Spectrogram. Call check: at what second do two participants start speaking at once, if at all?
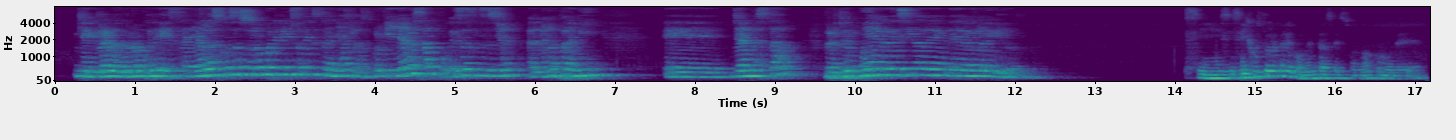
none

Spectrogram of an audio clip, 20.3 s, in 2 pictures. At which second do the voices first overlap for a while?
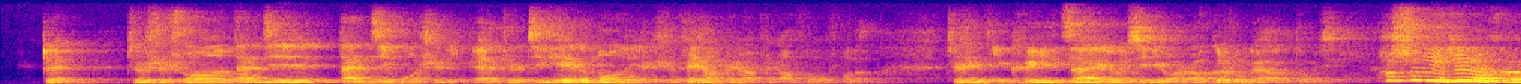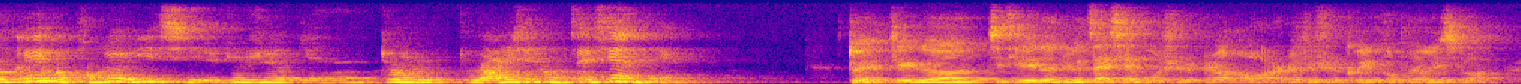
none

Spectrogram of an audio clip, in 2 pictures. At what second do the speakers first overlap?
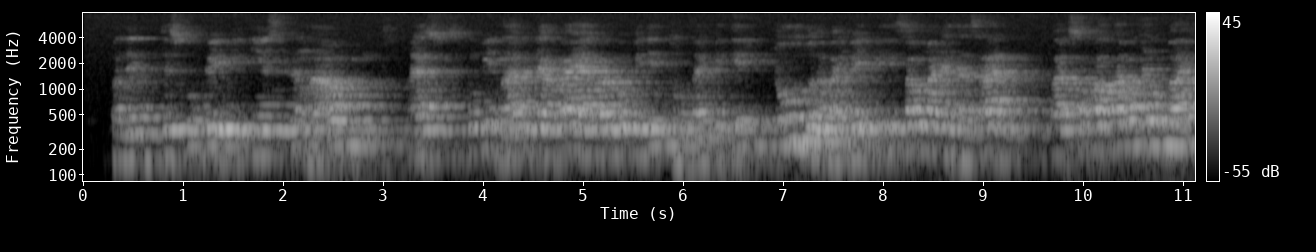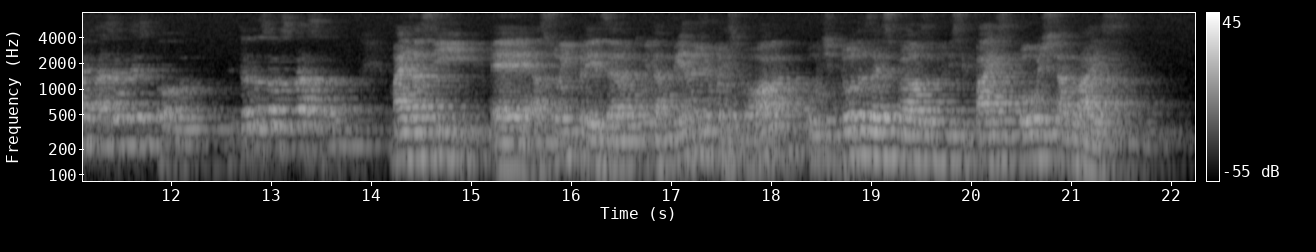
none

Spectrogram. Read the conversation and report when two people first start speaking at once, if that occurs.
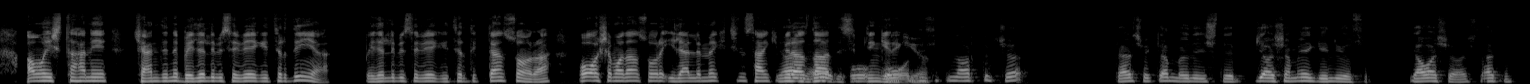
7.8 s

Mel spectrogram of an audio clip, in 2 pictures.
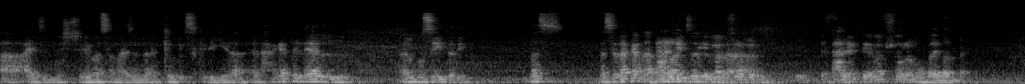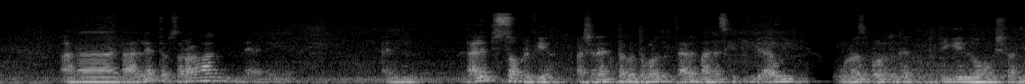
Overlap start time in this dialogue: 6.4 s

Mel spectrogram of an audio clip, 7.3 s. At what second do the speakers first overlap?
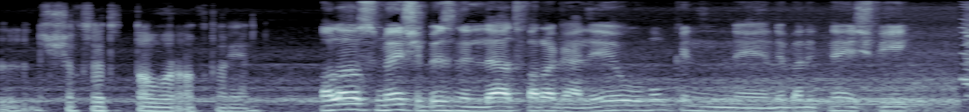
none

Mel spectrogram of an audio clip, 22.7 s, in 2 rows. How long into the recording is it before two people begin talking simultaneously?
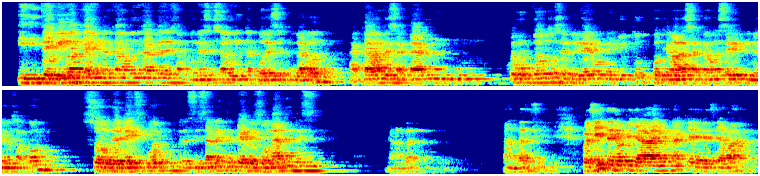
none

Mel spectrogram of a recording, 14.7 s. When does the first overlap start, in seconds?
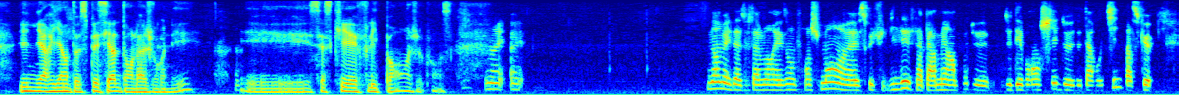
none

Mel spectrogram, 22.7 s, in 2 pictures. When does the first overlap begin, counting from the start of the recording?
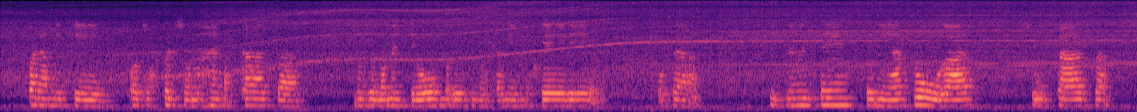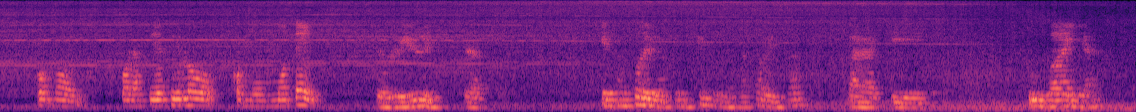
none

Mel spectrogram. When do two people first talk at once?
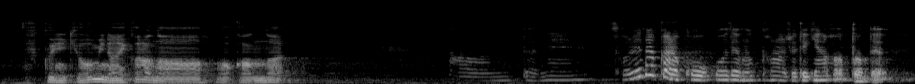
none

